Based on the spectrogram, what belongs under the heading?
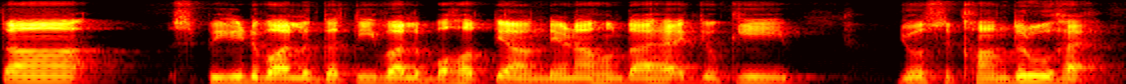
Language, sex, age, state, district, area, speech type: Punjabi, male, 45-60, Punjab, Fatehgarh Sahib, urban, spontaneous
